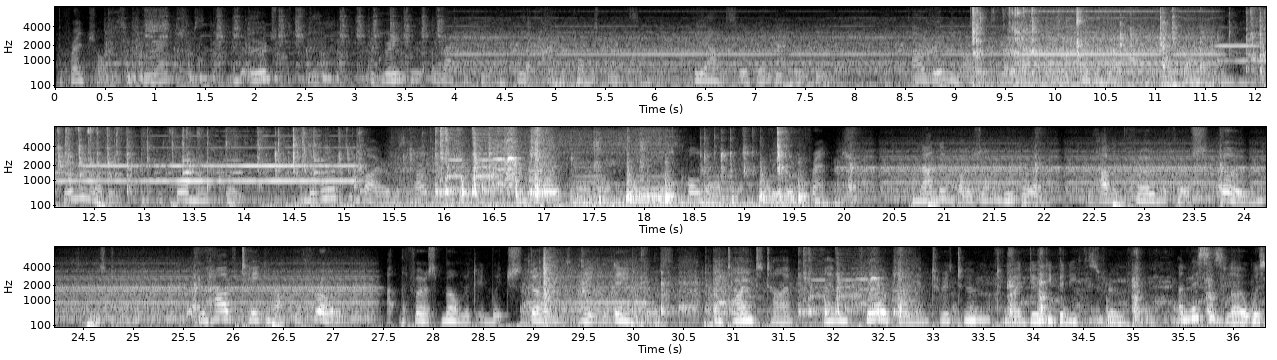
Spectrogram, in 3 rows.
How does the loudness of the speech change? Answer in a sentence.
The volume of the speech goes up.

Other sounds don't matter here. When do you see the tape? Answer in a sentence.
You can hear the tape from 9.2 to 10.3 s.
